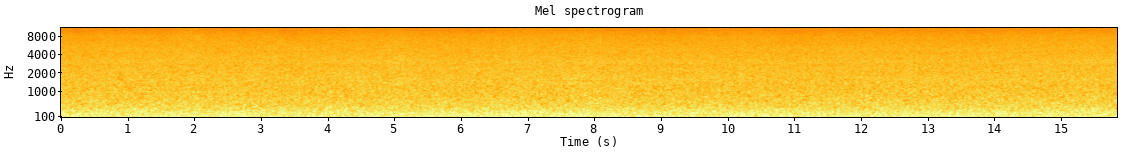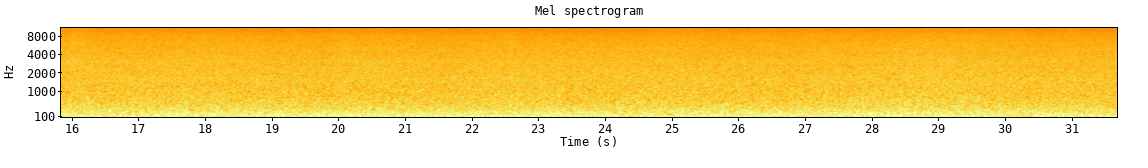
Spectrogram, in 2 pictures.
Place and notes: August 10th 2022, Uiam Dam after heavy rains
